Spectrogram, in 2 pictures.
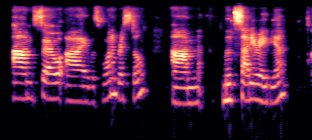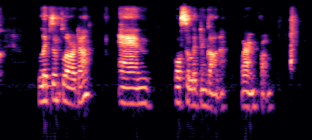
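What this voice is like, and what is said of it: Slightly American Ghanaian British accent. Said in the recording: “the slightly American Ghanaian British accent”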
